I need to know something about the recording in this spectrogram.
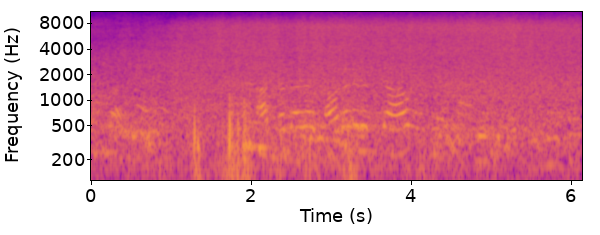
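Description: Water churns and splashes against a boat's hull.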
